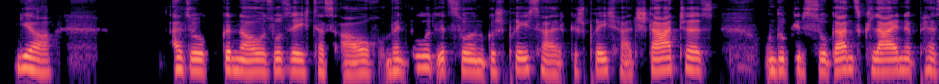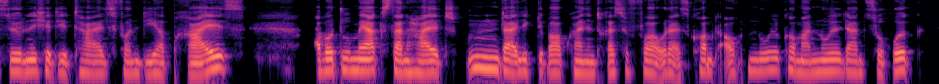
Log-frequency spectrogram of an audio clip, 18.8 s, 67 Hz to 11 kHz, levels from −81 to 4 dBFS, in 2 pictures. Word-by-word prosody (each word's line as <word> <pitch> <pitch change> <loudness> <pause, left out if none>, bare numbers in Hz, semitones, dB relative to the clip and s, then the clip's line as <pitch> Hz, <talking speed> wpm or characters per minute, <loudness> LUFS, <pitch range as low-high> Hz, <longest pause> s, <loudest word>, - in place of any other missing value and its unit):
Ja. 160 -6 +3 1.2
Also, 155 -3 +2
genau 145 -3 +3
so 150 +3 -1
sehe 150 -1 +2
ich 140 0 -5
das 145 -3 -3
auch. 130 +1 0
Wenn 145 +1 -1
du 185 0 0
jetzt 155 -2 -2
so 150 -1 +2
'n 145 -1 +1
Gesprächs 160 +3 -2
halt 130 -3 -1
Gespräch 150 +2 -2
halt - - -4
startest 160 0 +3 0.4
und 150 0 -2
du 155 - +2
gibst - - -3
so 145 -3 +1
ganz 160 +2 +4
kleine 150 +1 +4
persönliche 150 -1 -2
Details 130 -1 -4
von 135 -1 -6
dir 130 0 -3
preis, 160 - +1 0.7
aber 155 +1 +2
du 160 0 -3
merkst 155 0 +3
dann 140 0 +2
halt, 135 -1 +1
hm, 175 0 +1
da 150 -3 +4
liegt 145 +1 -4
überhaupt 135 -1 -3
kein 135 -1 -1
Interesse 135 +3 -5
vor 140 -3 -2
oder 135 +1 -1
es - - -8
kommt 150 - -4
auch 135 - -4
0,0 150 -1 -3
dann 135 -2 -3
zurück, 150 +5 -3
150 Hz, 155 wpm, -23 LUFS, 135-155 Hz, 1.2 s, ganz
